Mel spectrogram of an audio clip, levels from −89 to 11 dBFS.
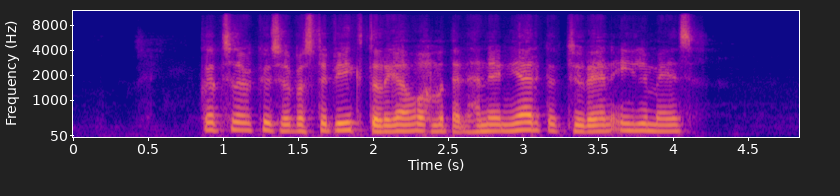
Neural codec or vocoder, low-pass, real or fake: codec, 16 kHz in and 24 kHz out, 0.6 kbps, FocalCodec, streaming, 2048 codes; 10.8 kHz; fake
